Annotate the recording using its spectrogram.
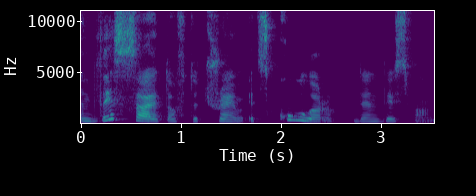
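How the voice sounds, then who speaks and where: A woman with a strong Russian accent, fairly high-pitched, speaking at a very slow pace. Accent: heavy Russian. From Belarus. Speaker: watercolor artist. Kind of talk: live painting tutorial. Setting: home studio live stream. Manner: halting, many fillers and restarts.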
